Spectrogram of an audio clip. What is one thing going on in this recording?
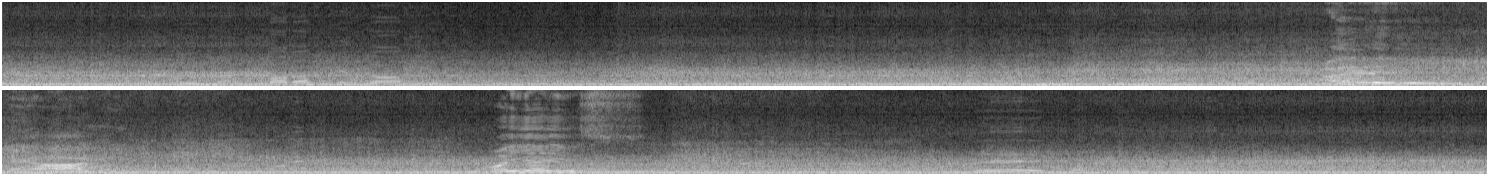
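A drilling rig engine drones steadily.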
